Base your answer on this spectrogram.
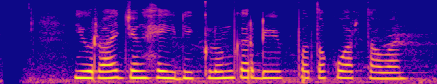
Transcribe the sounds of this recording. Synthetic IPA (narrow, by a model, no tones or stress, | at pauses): juɾad͡ʒɨŋheidiklumkɨrdipɔt̪ɔkwart̪awan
